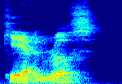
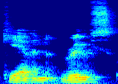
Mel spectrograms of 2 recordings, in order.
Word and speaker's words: Kievan Rus: No, yeah, Ben very kindly messaged us from Middle Earth and told me that it's not Kievan Rus, it's Kievan Rus, like goose or juice.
